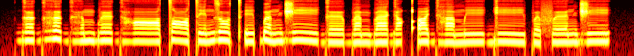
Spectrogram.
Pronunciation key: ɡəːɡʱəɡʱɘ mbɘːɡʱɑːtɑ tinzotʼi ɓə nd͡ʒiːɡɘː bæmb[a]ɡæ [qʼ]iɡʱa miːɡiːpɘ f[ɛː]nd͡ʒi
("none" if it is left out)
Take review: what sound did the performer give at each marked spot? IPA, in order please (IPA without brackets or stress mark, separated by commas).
æ, qʼ, ɘː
